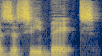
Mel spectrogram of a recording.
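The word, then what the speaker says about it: Zazie Beetz: uh domino uh played by uh actress uh c bates uh is how i found out she pronounces her name so um i i i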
